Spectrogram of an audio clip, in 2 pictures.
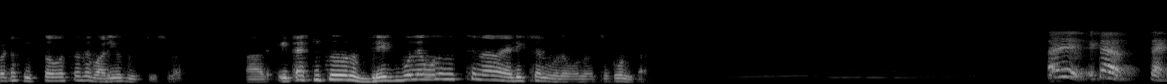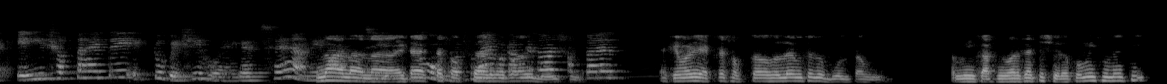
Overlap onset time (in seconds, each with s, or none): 14.8 s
